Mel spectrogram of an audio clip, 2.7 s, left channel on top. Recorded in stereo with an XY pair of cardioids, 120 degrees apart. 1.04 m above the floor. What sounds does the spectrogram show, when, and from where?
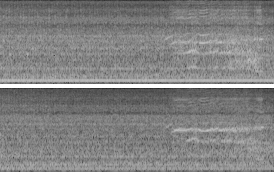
0.0 s a machine running: 45° left, 6.5 m
1.6 s crying: 60° left, 2.5 m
